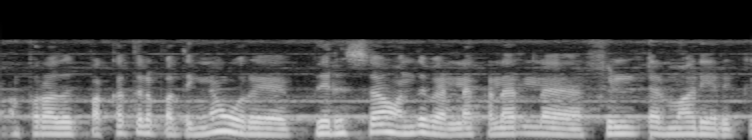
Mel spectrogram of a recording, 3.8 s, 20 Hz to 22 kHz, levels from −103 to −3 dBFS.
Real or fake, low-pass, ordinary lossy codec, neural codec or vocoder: real; none; none; none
